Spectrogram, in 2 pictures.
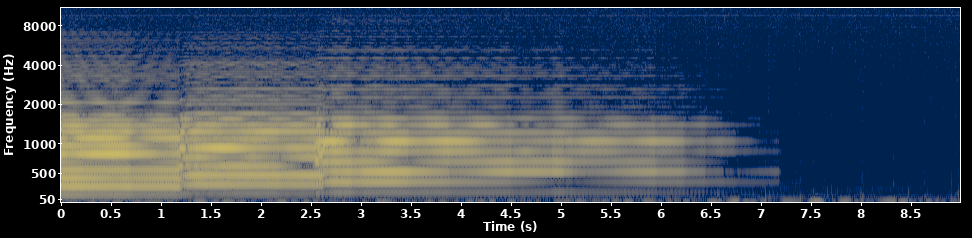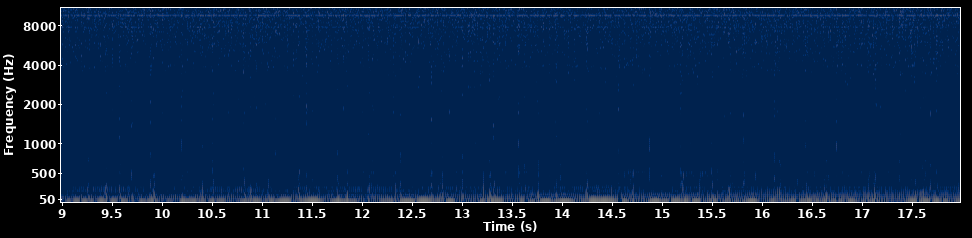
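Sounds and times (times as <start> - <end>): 
musical accompaniment: 0.0 - 6.7.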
